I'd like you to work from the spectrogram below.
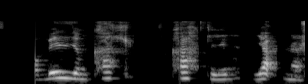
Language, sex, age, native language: Icelandic, female, 9, Icelandic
